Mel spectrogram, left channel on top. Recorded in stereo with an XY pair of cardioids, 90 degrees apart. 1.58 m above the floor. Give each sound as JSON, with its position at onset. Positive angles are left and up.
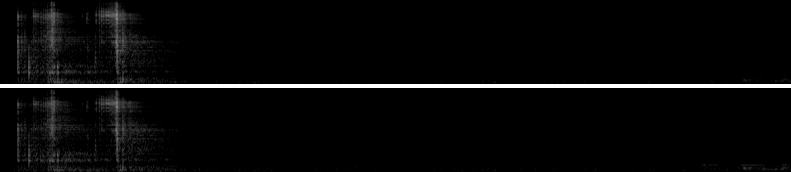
{"t": 0.2, "sound": "a camera shutter", "azimuth_deg": 25, "distance_m": 1.6}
